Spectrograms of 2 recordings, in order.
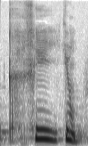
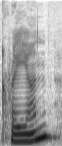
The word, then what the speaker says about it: crayon: Le crayon, not crayon. Le crayon.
